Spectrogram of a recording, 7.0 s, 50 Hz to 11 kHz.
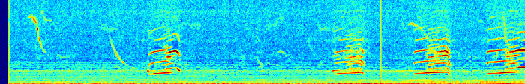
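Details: Bald eagle at a nest in Southwest Florida, filmed by a live nest camera on 20 January 2022 in the early afternoon; bursts of high, thin, stuttering harmonic notes come in short chattering series, over a steady low rumble.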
